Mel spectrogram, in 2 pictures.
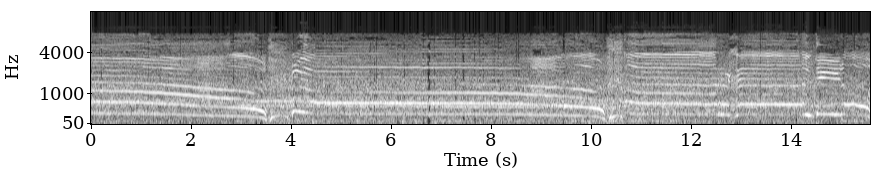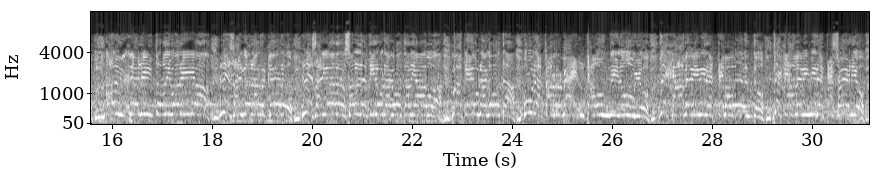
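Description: Football radio commentator's drawn-out goal cry: several long held shouts of 'gol', each falling away at its end, through the first half. Then rapid, excited shouting from about halfway.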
